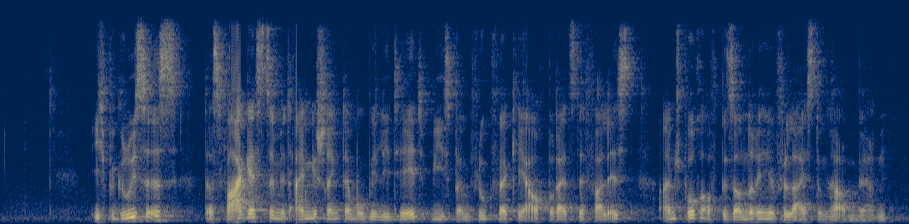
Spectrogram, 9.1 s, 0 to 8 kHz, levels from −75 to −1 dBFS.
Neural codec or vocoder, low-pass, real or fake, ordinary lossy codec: none; 7.2 kHz; real; none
